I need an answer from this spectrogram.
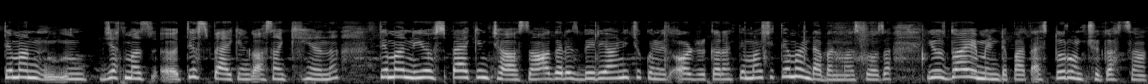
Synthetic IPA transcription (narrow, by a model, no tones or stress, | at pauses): t̪imɐn | jɐt̪ʰmɐzt̪ispʲaːkiŋɡa̰ːsãːkʰinɨt̪imɐnjõspʲɛːkiŋɡt͡ʃʰiɐsãːɐɡɐɾezbeɾijaːnit͡ʃʰikunit̪ʰɔːɾɖɐɾkɐɾãnt̪imɐt͡ʃʰit̪imɐnɖɐbɐnmɐzsozajozd̪ɔːjemiɳʈepɐt̪a̰ːsʲt̪uɾunt͡ʃʰiɡɐt̪t͡sʰãː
